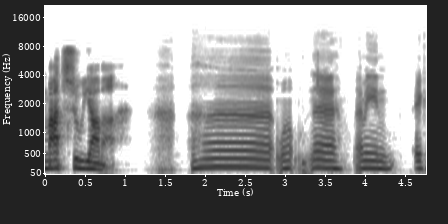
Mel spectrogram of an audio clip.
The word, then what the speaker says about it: Matsuyama: i just lost it why is that not how it's pronounced no it's uh it is hideki matsuyama ah yes okay so i can't read matsuzama that was funny i'm sorry um okay yeah let's uh regain our composure oh wait how is it pronounced it is uh hideki matsuyama uh well i mean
